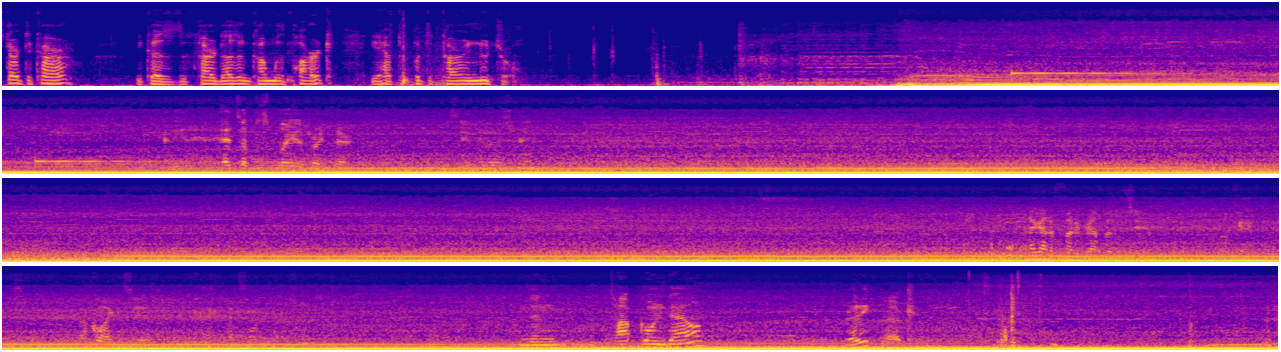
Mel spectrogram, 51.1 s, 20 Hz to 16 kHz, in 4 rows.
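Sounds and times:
car engine revving and idling: 0:00.0 - 0:51.0
car starter cranking: 0:05.6 - 0:10.9.

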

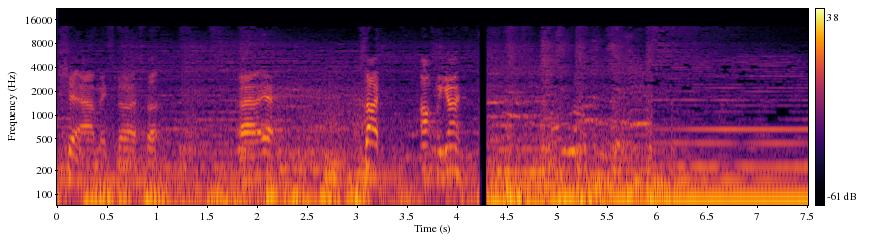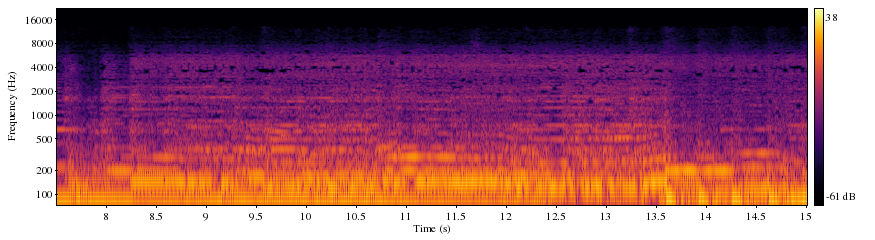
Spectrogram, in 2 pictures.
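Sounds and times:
live rock band playing: 0:04.3 - 0:15.0.

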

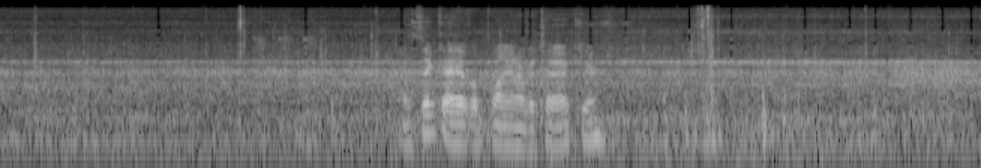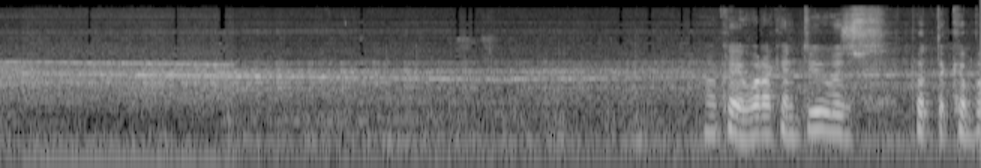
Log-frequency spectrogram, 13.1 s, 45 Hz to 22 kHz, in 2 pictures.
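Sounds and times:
model train motor whine: 0:00.0 - 0:13.0
rolling wheels hum: 0:00.0 - 0:13.0.

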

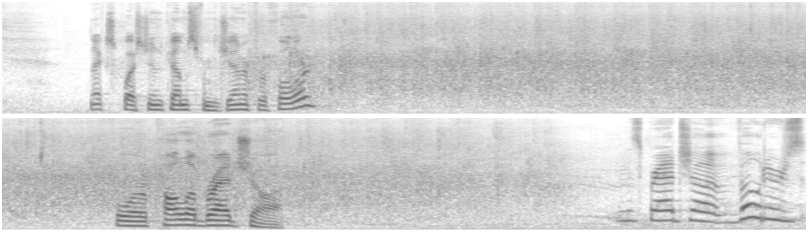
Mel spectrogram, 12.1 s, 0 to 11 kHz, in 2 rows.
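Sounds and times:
audience applause: 0:01.5 - 0:10.4.

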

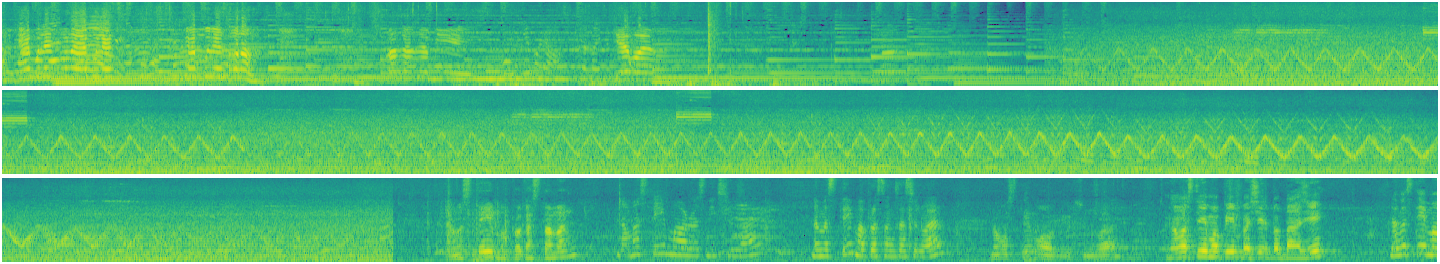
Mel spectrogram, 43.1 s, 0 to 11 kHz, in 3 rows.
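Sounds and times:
busy city traffic: 0:00.0 - 0:43.0
siren yelping: 0:10.8 - 0:30.6.

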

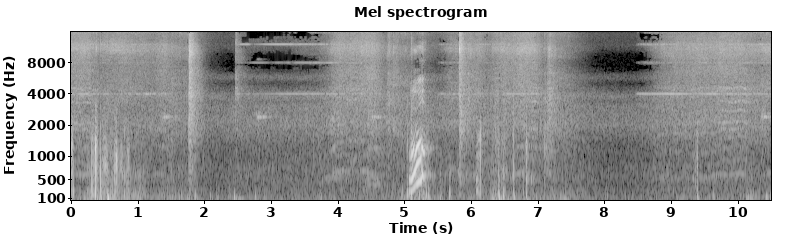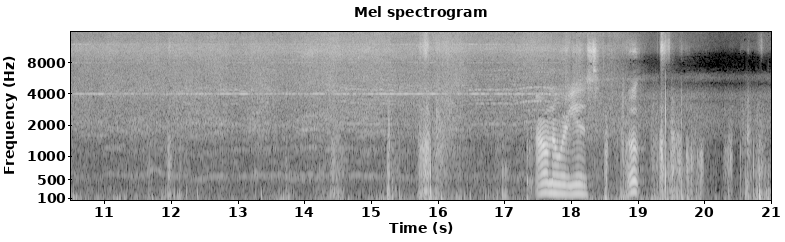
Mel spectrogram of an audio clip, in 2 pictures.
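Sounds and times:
toy drone motors whining: 0:00.0 - 0:07.6, 0:08.5 - 0:19.0.

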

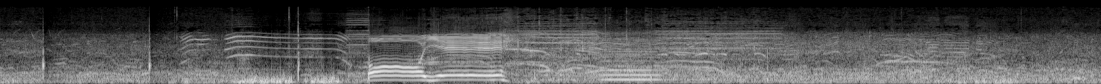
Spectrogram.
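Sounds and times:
distant chatter: 0:00.0 - 0:11.0
players shouting and calling: 0:01.8 - 0:09.8.

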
